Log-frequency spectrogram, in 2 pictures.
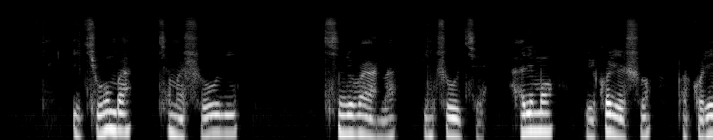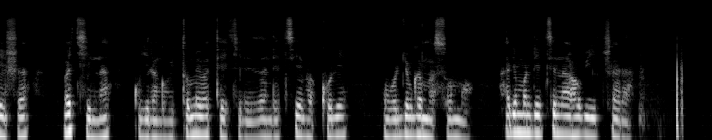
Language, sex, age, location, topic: Kinyarwanda, male, 18-24, Nyagatare, education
